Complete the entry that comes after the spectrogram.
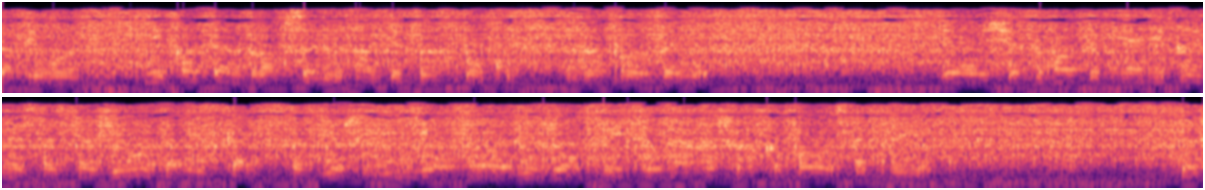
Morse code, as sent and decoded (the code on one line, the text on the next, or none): none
